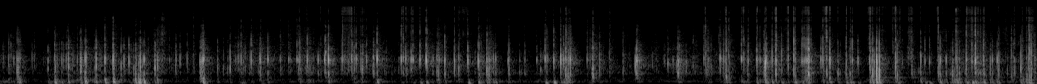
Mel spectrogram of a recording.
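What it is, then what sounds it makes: Leather baseball. Fingertips and nails tap and scratch the leather surface of a solid, hand-sized baseball with red stitching, held in both hands close to the microphones. A quiet, continuous stream of quick, dry taps mixes with scratchy, crinkly rubbing, concentrated in the midrange around 1 kHz. Each tap dies away almost instantly.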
